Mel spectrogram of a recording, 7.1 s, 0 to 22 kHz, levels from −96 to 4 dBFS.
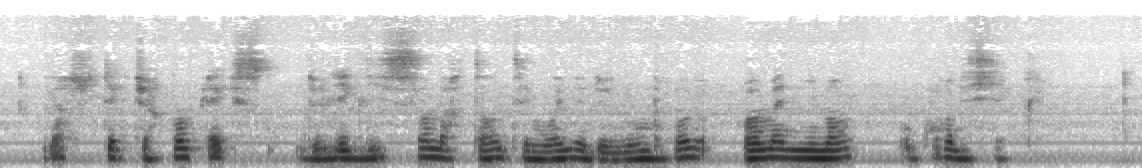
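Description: Nothing technical goes wrong anywhere in this bit of speech, so there's no fault to point to at any moment.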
